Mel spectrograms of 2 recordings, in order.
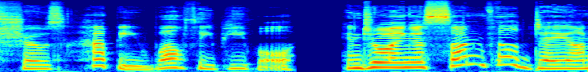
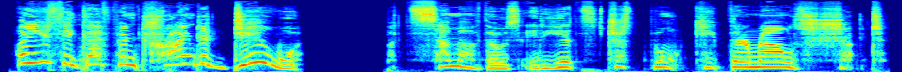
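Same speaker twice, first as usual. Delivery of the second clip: higher voice; 7 semitones higher than usual. Acted. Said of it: "a higher voice responds".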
